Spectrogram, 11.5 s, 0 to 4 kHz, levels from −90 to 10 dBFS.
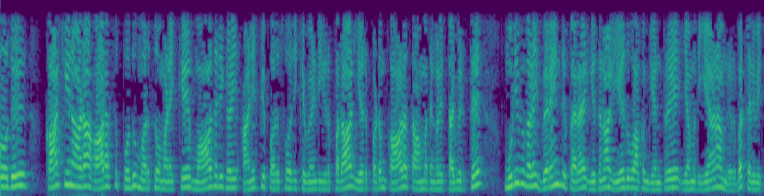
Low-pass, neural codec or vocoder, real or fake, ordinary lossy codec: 3.6 kHz; none; real; none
